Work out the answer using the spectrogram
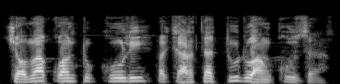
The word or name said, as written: Choma Quanto Culi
